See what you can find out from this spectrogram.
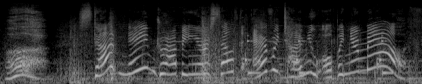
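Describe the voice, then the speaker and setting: Tiny impatient fairy sidekick, very high and squeaky, snappy, lively swoops in pitch. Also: female voice, normal speed, roomy sound, over loud music, heavily acted. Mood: exasperated. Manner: exasperated, sharp-tongued. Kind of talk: game voice acting.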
